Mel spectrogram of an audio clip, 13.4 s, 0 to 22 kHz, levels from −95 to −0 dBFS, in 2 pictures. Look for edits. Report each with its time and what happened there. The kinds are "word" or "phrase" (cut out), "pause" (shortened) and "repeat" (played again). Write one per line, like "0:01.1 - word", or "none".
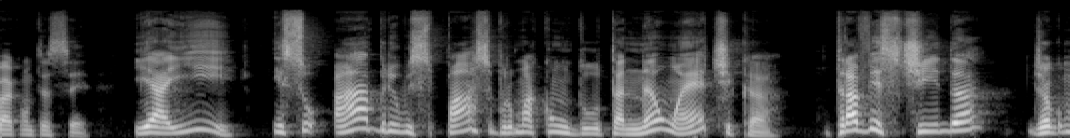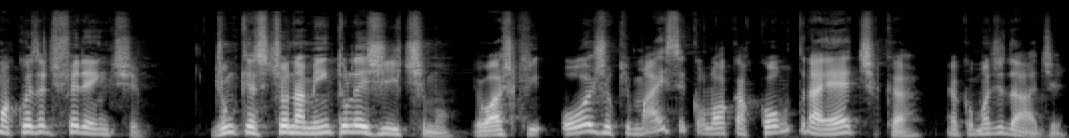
none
